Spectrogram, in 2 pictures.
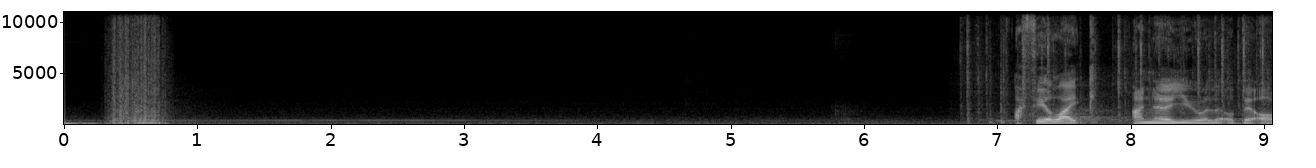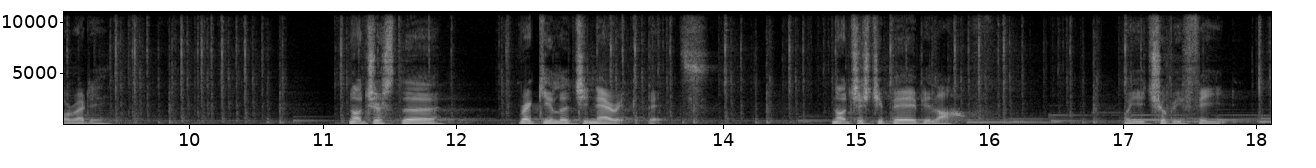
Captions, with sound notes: (typewriter keys clacking) I feel like I know you a little bit already. Not just the regular, generic bits, not just your baby laugh, or your chubby feet,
